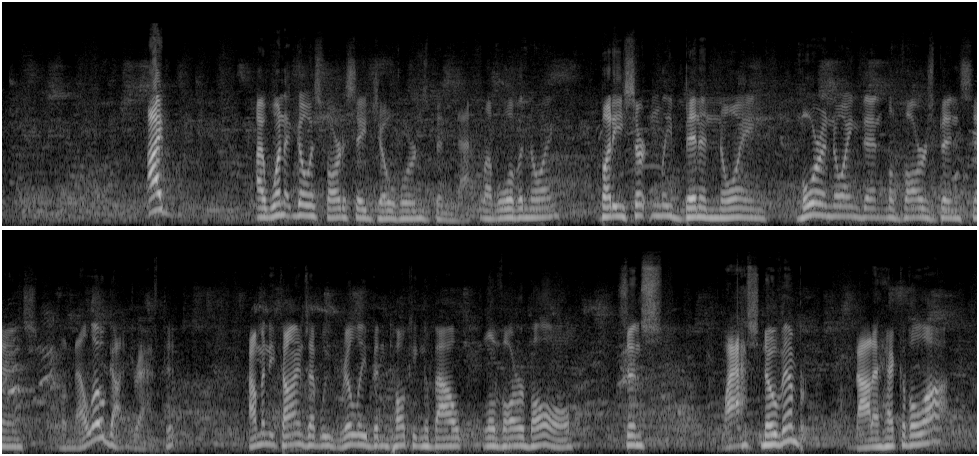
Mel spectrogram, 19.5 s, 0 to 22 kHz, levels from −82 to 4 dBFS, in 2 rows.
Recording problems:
murmuring crowd; noticeable; throughout; 15 dB below the speech

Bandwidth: 14.5 kHz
